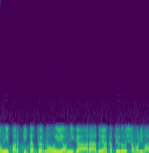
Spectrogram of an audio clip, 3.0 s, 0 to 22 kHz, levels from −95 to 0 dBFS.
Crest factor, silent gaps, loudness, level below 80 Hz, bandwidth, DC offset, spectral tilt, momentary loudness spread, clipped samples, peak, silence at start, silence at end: 12 dB; none; -18 LUFS; -60 dBFS; 4.1 kHz; under 0.1%; -10.5 dB/octave; 5 LU; under 0.1%; -4 dBFS; 0 s; 0 s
